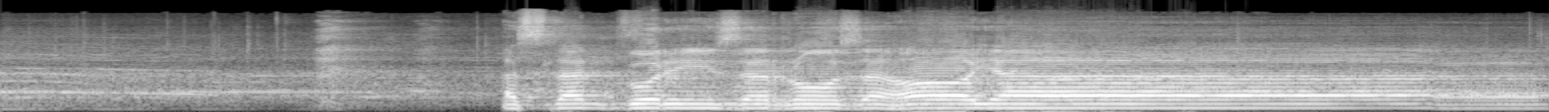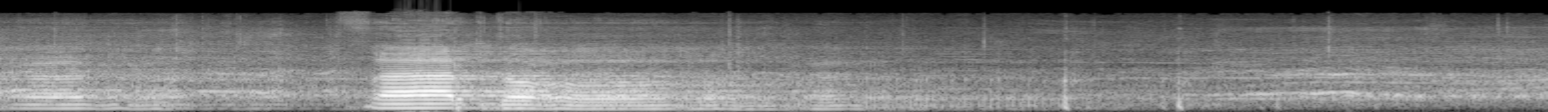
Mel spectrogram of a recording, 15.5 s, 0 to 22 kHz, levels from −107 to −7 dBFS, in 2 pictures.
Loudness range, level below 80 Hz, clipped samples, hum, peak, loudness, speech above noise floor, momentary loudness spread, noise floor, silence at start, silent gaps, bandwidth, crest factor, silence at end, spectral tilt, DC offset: 23 LU; -56 dBFS; 0.5%; none; 0 dBFS; -10 LUFS; 30 dB; 24 LU; -38 dBFS; 0 s; none; 16 kHz; 12 dB; 0 s; -4.5 dB/octave; under 0.1%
